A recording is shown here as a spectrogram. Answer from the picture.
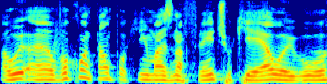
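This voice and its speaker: Using ordinary pitch variation, a man speaks at a high pitch. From Minas Gerais, Brazil. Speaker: corporate speaker. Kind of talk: conference talk.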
